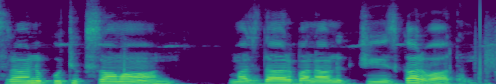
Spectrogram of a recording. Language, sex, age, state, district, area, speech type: Kashmiri, other, 45-60, Jammu and Kashmir, Bandipora, rural, read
